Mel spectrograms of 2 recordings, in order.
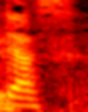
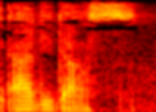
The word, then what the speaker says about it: Adidas: Adidas. Adidas. Adidas? Who's this guy? There are two ways of pronouncing Adidas. Adidas. Adidas? Adidas? European way, Adidas. Adidas. What? Adidas. The American way, Adidas.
